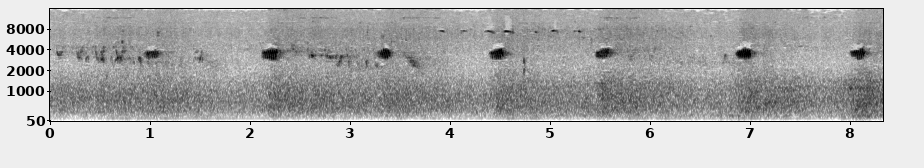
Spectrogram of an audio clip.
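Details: In Germany's Eifel region a Western osprey feeds on a crucian carp, giving clear, clipped whistled chirps spaced about a second apart, seven in all, against a constant soft rushing background.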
